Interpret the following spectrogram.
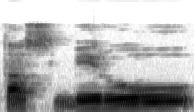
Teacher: সোয়াটাকে একটু আমরা মোটা করে বলবো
